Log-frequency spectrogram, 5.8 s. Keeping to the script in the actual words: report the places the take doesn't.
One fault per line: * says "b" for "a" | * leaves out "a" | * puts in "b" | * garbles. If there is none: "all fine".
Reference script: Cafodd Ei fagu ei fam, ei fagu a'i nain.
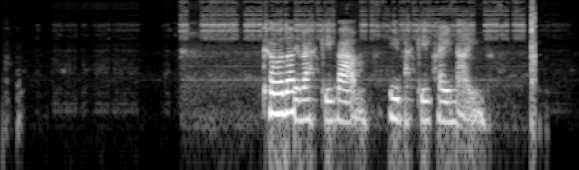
all fine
